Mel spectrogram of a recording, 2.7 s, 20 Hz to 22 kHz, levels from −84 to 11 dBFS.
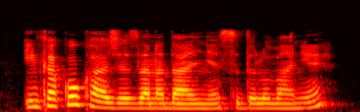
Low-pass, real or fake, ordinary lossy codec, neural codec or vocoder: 7.2 kHz; real; none; none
